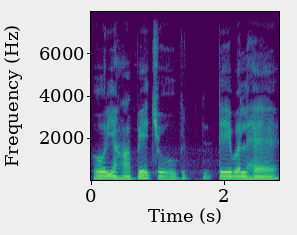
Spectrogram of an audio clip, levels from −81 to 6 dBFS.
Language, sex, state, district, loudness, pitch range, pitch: Hindi, male, Odisha, Nuapada, -14 LUFS, 95-105 Hz, 100 Hz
